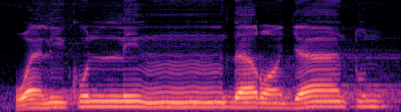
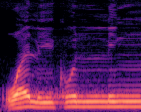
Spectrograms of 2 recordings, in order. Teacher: disamarkan antara tanwin dengan Dal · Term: ikhfa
